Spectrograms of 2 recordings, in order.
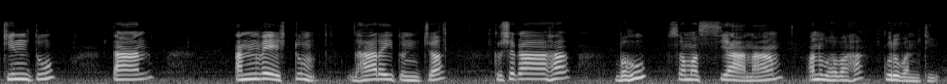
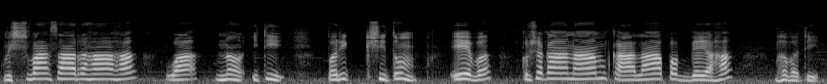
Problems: background sounds at intervals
